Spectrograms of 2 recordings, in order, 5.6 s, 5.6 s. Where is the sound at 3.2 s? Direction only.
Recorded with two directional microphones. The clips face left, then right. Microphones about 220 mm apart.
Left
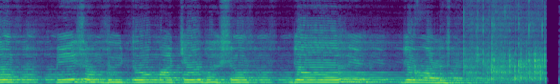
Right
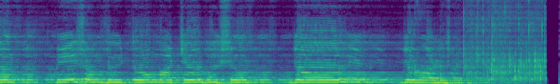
40° right (ahead or behind).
